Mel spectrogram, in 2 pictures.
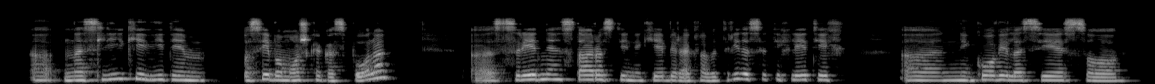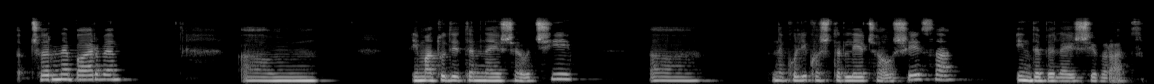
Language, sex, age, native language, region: Slovenian, female, 30-49, Slovenian, Central Slovenia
